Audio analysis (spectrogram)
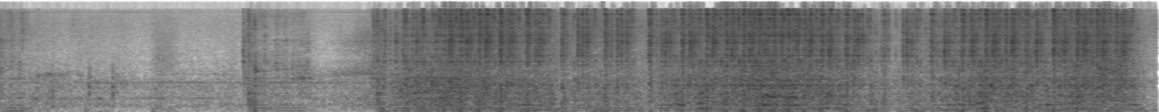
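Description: A Butler Robotics longarm quilting machine basting a quilt runs with a steady, fast mechanical chatter, quiet at first and then louder and continuous from about four seconds on.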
